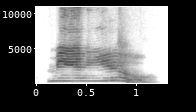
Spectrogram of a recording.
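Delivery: put-on high, happy child tone; little-boy voice. A narrator's reading. Eddie to his new friend, in little-boy voice. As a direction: declare it high and simply.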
